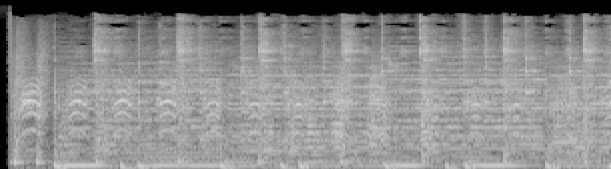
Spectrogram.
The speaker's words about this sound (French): Va te mettre au coin, coin, coin, coin, coin, petit canard.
